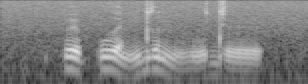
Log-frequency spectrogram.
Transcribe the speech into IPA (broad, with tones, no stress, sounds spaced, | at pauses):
p ø˥˩ p u˥˩ ə̯ n d u˥˩ n v u˩˥ d ø˨˩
